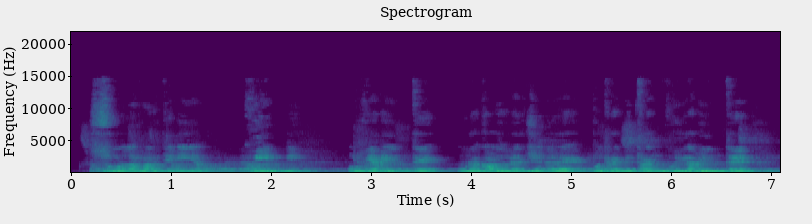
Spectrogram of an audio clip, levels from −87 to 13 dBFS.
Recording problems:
off-mic speech; far
room echo; slight; dies away in 0.4 s
voice in the background; noticeable; throughout; 20 dB below the speech

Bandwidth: 14.5 kHz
